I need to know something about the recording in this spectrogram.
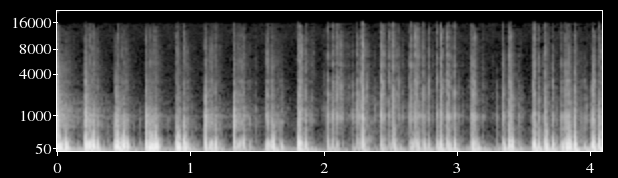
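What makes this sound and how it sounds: Fingertips and nails tap and scratch the surface of a small, flat, hollow brown cardboard box held in both hands close to the mic. The result is a quick, somewhat uneven run of short, dry, hollow knocks with a deep, boomy body and very little ring.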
